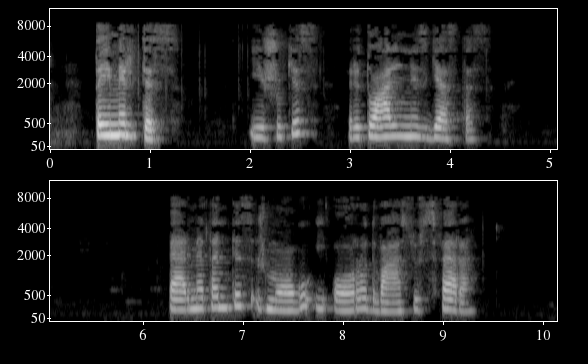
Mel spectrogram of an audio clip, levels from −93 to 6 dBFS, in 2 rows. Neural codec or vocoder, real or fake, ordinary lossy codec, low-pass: none; real; MP3, 32 kbps; 10.8 kHz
